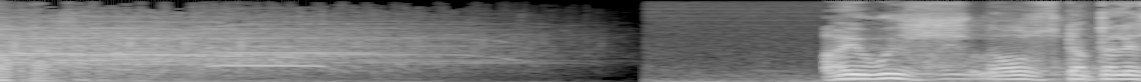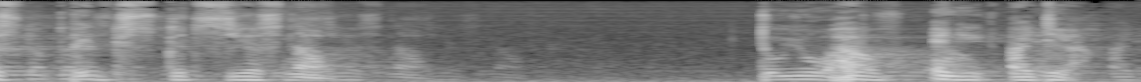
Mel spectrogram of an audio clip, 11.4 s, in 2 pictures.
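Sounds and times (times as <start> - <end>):
crowd cheering and applauding: 0.0 - 3.1
speech: 4.1 - 7.9, 9.5 - 11.4.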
